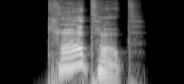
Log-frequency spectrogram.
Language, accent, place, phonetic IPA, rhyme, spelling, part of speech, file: German, Germany, Berlin, [ˈkʁɛːtət], -ɛːtət, krähtet, verb, De-krähtet.ogg
- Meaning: inflection of krähen: 1. second-person plural preterite 2. second-person plural subjunctive II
